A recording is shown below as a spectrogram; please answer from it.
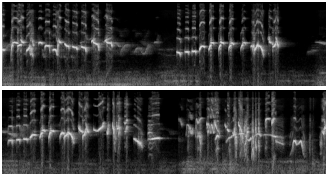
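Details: Oriental magpie-robin, a kacer in full-voiced fighting song used as bait to provoke other birds into replying: loud varied high whistles and harsh trills in bursts, with short silent gaps between phrases.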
